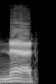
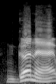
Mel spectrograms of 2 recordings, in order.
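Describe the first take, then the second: First: The initial G is silent; it starts with N. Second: The initial G is pronounced before the N. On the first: The speaker calls it right. "it's a silent G" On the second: The speaker calls it wrong. "which is a mispronunciation"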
